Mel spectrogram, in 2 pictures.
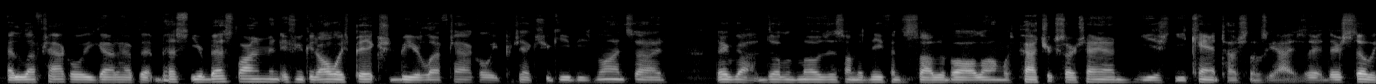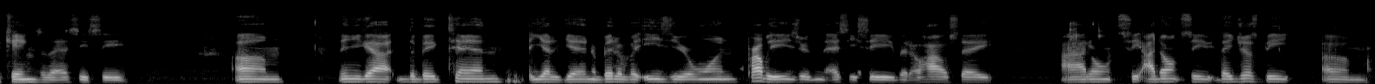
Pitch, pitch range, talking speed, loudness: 115 Hz, 110-120 Hz, 195 wpm, -28 LUFS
